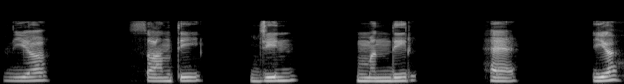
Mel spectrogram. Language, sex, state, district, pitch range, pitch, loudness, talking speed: Hindi, male, Bihar, Jahanabad, 160-180 Hz, 170 Hz, -20 LUFS, 65 wpm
